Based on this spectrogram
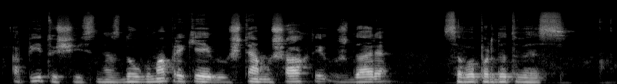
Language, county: Lithuanian, Vilnius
